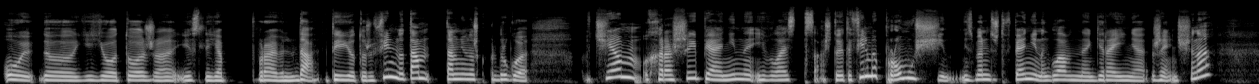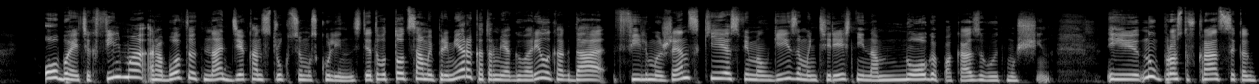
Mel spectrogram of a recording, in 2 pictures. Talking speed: 170 wpm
